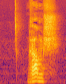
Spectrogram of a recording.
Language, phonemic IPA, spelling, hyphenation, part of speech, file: Dutch, /rɑmʃ/, ramsj, ramsj, noun, Nl-ramsj.ogg
- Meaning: 1. junk 2. sale of old stock at very low prices, often by semi-clandestine vendors 3. sale of new, hard-to-sell books at starkly reduced prices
